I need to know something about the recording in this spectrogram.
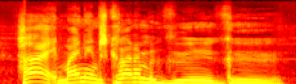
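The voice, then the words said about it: Slowed-down imitation of another person's voice. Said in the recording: “you did a very good impression of McGregor. Now, why did you slow it down like that?”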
